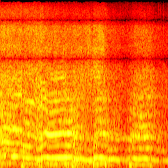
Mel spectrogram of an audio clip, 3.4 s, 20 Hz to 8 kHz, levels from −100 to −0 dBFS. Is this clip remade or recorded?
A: recorded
